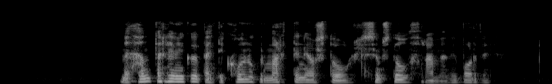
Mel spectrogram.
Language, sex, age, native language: Icelandic, male, 40-49, Icelandic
